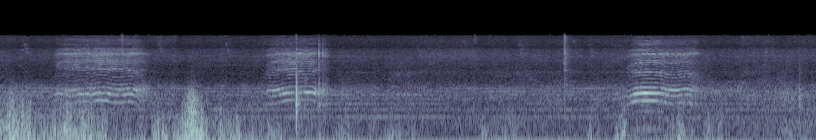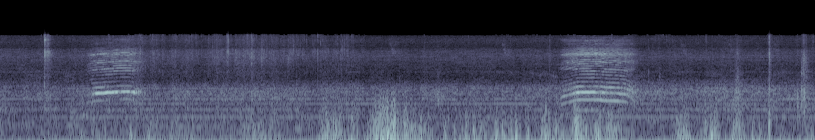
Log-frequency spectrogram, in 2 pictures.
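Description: Cattle calling out five times, each call about a second long with a wavering pitch, over a steady low mechanical hum.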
